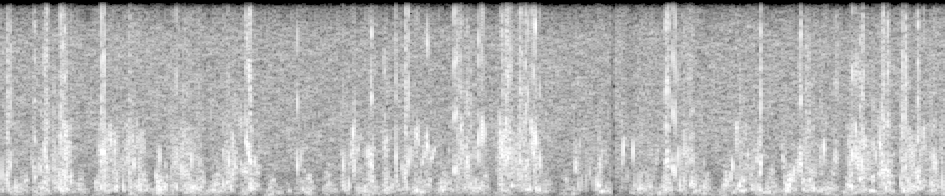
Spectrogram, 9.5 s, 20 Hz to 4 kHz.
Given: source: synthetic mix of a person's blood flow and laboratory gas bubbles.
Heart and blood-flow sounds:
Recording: Doppler ultrasound of blood flow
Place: precordium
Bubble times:
0.00-0.27 s: bubbles
0.30-0.78 s: bubbles
0.93-1.46 s: bubbles
1.53-2.06 s: bubbles
2.10-2.62 s: bubbles
2.94-3.10 s: bubbles
3.38-4.90 s: bubbles
4.94-5.43 s: bubbles
5.71-6.10 s: bubbles
6.18-6.44 s: bubbles
6.47-7.08 s: bubbles
7.26-7.64 s: bubbles
7.79-8.28 s: bubbles
8.31-8.40 s: bubbles
8.45-9.46 s: bubbles
From the record:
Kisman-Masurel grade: 343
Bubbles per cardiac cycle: rolling drumbeat, 9 or more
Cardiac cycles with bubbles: 100%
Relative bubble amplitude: loud (0.450 to 0.775)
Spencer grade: 3 (all of the cardiac periods contain showers or single bubble signals, but not dominating or overriding the cardiac motion signals)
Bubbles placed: anywhere in the cardiac cycle

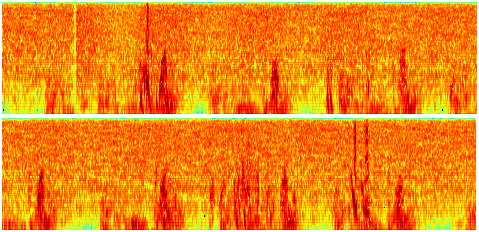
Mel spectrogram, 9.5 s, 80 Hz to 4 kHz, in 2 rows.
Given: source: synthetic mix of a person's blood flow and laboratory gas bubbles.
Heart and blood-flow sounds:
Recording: Doppler ultrasound of blood flow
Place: precordium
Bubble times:
1.25-1.59 s: bubbles
3.22-3.34 s: bubbles
3.62-3.70 s: bubbles
6.81-6.88 s: bubbles
7.05-7.46 s: bubbles
8.21-8.46 s: bubbles
From the record:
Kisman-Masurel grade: 123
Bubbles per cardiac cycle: 1 to 2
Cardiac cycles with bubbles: 10 to 50%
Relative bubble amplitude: loud (0.450 to 0.775)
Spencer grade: 2 (many but less than half of the cardiac periods contain bubble signals, singularly or in groups)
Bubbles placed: only in the low amplitude regions of the cardiac cycle

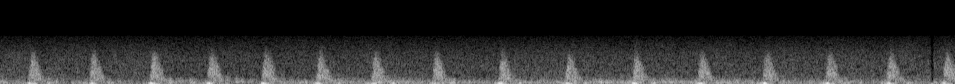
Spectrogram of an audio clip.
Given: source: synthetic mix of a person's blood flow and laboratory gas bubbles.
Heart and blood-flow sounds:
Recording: Doppler ultrasound of blood flow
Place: subclavian vein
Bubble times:
no bubbles
From the record:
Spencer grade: 0 (complete lack of bubble signals)

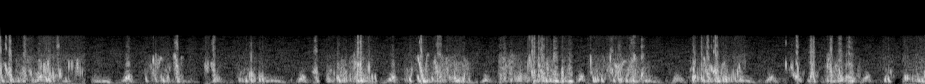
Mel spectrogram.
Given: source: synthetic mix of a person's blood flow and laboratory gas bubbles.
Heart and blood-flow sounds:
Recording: Doppler ultrasound of blood flow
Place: precordium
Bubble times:
0.00-0.86 s: bubbles
1.43-1.85 s: bubbles
2.04-2.21 s: bubbles
2.35-2.67 s: bubbles
3.12-3.21 s: bubbles
3.25-3.79 s: bubbles
4.04-4.73 s: bubbles
4.97-5.75 s: bubbles
5.87-6.52 s: bubbles
6.89-7.46 s: bubbles
7.82-8.20 s: bubbles
8.24-8.62 s: bubbles
8.82-8.95 s: bubbles
9.02-9.26 s: bubbles
From the record:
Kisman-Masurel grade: 343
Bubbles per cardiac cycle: rolling drumbeat, 9 or more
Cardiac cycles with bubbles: 100%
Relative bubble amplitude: loud (0.450 to 0.775)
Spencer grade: 3 (all of the cardiac periods contain showers or single bubble signals, but not dominating or overriding the cardiac motion signals)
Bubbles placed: only in the low amplitude regions of the cardiac cycle

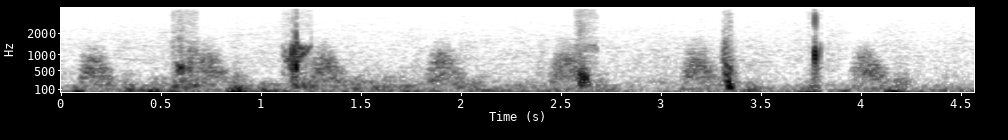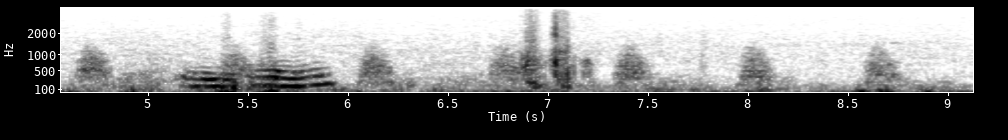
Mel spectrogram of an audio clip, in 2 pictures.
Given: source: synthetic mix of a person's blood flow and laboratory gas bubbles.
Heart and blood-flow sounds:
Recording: Doppler ultrasound of blood flow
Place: subclavian vein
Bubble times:
0.54-0.69 s: bubbles
1.10-1.25 s: bubbles
2.56-2.68 s: bubbles
3.29-3.38 s: bubbles
3.72-3.80 s: bubbles
6.84-7.25 s: bubbles
From the record:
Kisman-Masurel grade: 123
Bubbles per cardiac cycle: 1 to 2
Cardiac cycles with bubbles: 10 to 50%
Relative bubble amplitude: loud (0.450 to 0.775)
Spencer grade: 2 (many but less than half of the cardiac periods contain bubble signals, singularly or in groups)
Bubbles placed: anywhere in the cardiac cycle

